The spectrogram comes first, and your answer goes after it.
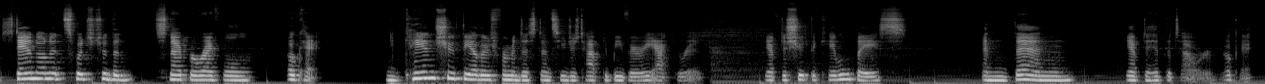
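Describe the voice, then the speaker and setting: Streaming a game, a woman chats casually and playfully, swearing and often talking to herself. Her mellow, medium-pitched voice moves at normal speed over soft background music.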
